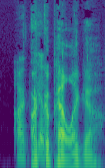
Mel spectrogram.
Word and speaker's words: archipelago: Wait, ar- archipelago. – archipelago. Archipelago. – Yeah. – I already knew what that word's pronunciation was.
